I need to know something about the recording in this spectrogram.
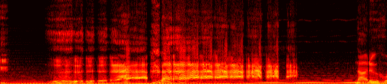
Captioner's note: really long laugh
